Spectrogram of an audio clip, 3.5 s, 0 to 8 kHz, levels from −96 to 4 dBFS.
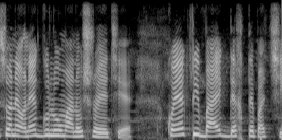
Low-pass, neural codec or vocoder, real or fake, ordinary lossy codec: none; none; real; none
